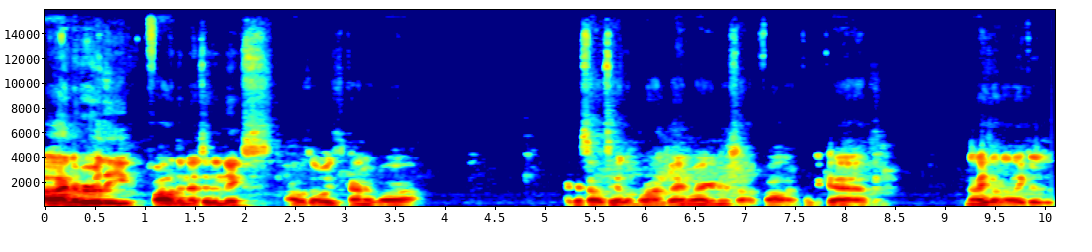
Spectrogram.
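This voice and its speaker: A man with a fairly low pitch talks at a fairly quick pace. His loudness swings widely, broken by long, frequent pauses. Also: ordinary pitch variation. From New Jersey. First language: Spanish. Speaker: basketball player. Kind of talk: interview. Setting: video call.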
